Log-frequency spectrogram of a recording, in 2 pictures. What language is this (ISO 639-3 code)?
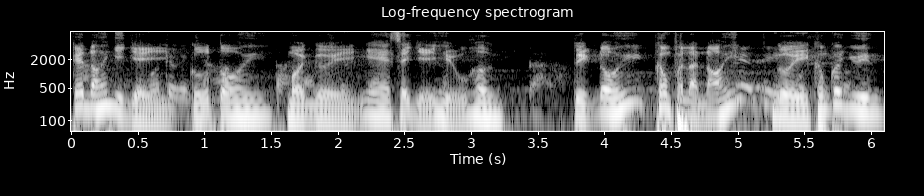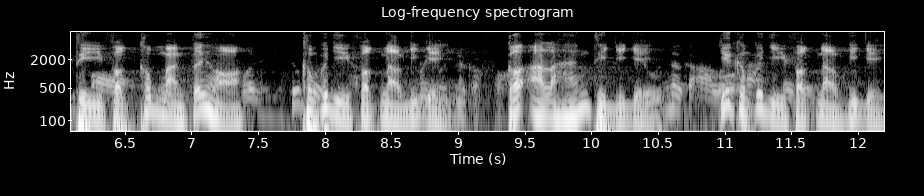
vie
